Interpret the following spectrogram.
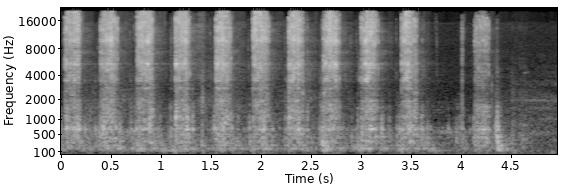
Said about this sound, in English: What we need to do is take the T20 socket and tighten that bolt.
